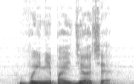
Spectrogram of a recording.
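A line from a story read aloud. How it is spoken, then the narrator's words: Angry snap. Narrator (Russian): зло огрызнулась она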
